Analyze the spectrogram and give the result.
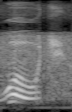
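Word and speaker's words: Woj: Kind of I go by Woge W OJ. kind of like that guy on Barney Miller.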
